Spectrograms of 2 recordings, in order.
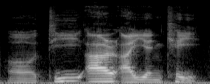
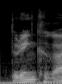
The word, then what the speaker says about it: drink: D와 R이 이렇게 만나 있으면 디귿 소리보다는 지읒 소리를 내요. 미국 영어에서. 그래서 drink가 아니고 drink라고 발음을 하시는 게 조금 더 좋고요. 어려우시면 그냥 drink라고 하셔도 크게 문제는 없습니다.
